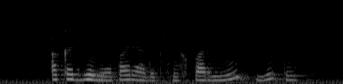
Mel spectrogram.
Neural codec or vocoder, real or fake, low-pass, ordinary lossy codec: none; real; 5.4 kHz; AAC, 32 kbps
